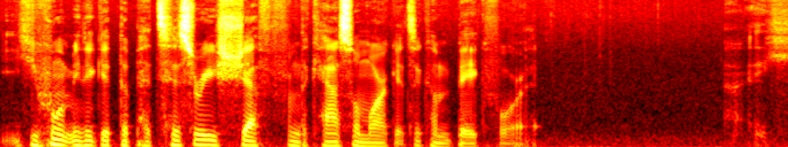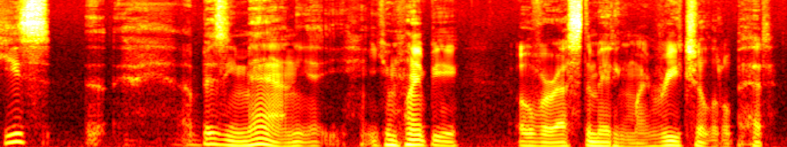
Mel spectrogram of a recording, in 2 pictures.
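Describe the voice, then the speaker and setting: A man playing a devoted young fantasy prince in a romantic roleplay, speaking tenderly and haltingly with gentle teasing. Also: low voice, expressive, dry recording. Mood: hesitant, reassuring. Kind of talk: romantic boyfriend roleplay ASMR.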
